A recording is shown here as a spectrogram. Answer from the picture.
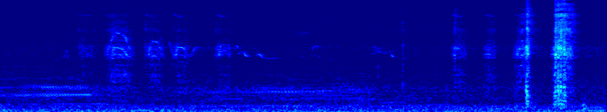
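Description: Small birds chirping now and then, then two sharp snaps in quick succession near the end.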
